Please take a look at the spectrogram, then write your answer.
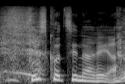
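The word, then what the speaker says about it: fuscocinerea: Die Formica fusconicera macht sich in Mitteleuropa breit. Ich habe es garantiert nicht richtig ausgesprochen. – Fusco-Cinerea.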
